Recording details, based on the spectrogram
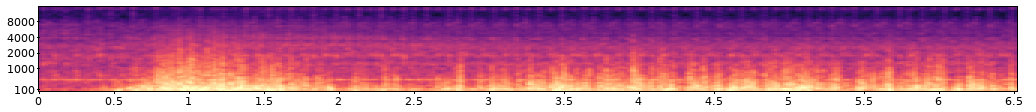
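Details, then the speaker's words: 2008 Toyota Vigo 2.5 E diesel pickup catches and settles into an even idle clatter with no stumbling, shake or smoke. Normal diesel idle. "เสียงเครื่องดังเดินปกติไม่มีสั่นคอใดๆไม่มีสั่นเบาเดินรอบเบาไม่มีนี่เครื่องเสียงดังปกติครับ"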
